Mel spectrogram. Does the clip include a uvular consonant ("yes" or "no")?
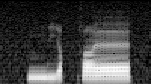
yes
